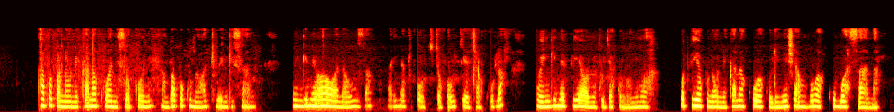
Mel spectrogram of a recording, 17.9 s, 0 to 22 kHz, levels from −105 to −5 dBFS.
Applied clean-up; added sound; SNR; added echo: none; none; none; none.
